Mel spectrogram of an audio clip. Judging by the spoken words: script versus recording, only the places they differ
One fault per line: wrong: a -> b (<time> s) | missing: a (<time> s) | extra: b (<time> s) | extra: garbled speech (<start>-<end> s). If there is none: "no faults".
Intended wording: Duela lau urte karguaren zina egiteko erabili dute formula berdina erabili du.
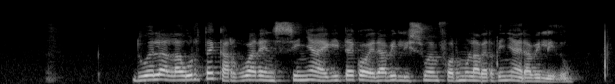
wrong: dute -> zuen (4.2 s)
